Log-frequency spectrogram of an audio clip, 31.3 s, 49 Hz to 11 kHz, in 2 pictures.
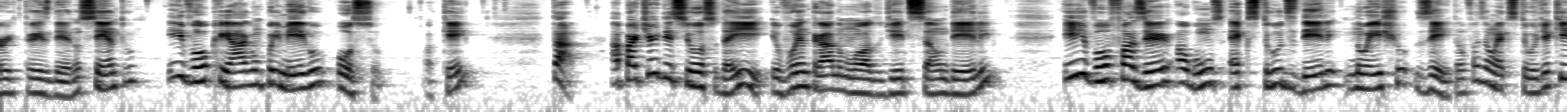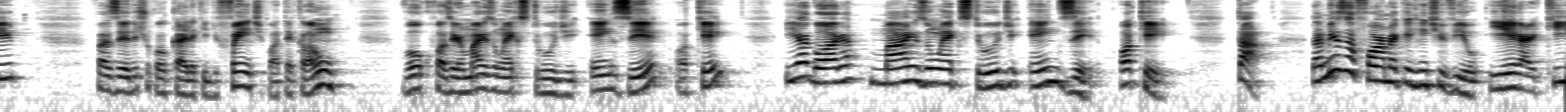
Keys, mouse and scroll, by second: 2.9 shift+a, 5.7 middle click, 6.5-7.3 scroll up 6, 7.3-8.8 scroll up 1, 8.9 Tab, 9.5 right click, 10.1 scroll down 1, 10.6-12.1 shift+scroll up 1, 12.3 e, 16.0 scroll down 1, 16.3 middle click, 17.4 KP_1, 18.2 middle click, 18.8-19.6 scroll up 2, 19.6 scroll up 1, 19.8 e, 22.9-23.2 scroll down 1, 23.2 middle click, 24.3-25.3 scroll down 1, 25.3 e.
